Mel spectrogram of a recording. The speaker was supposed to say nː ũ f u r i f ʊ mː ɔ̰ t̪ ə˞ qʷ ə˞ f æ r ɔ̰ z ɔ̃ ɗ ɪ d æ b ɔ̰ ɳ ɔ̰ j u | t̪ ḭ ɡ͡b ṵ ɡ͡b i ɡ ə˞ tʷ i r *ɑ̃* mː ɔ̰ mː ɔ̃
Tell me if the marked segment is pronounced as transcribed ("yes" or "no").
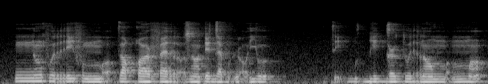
no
